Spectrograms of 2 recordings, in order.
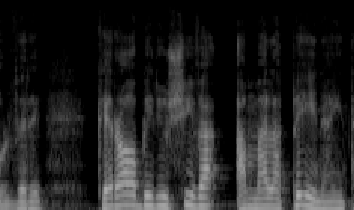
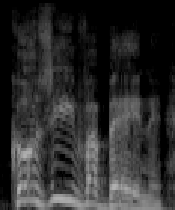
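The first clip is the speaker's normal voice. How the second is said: high, slow cheer of approval; delighted approval; 9 semitones higher, 3 dB louder, slower than usual. A narrator's reading. Old man applauding May's singing, delighted.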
